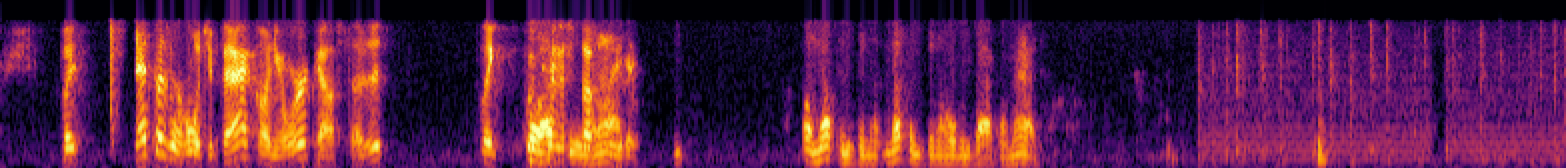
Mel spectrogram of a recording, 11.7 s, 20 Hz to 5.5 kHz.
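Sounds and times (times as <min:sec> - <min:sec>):
constant low electrical hum: 0:00.0 - 0:11.7
speech: 0:00.5 - 0:03.0, 0:03.6 - 0:05.2, 0:06.0 - 0:07.9
typing on a computer keyboard: 0:09.0 - 0:11.7.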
